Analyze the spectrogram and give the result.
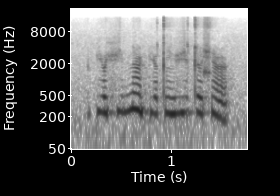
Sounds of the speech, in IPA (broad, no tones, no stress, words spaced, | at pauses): pʲofʲʉnœ̃ pʲɔtĩvʲɵ tɵɕœ̃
